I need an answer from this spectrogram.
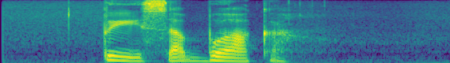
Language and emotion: Russian, angry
